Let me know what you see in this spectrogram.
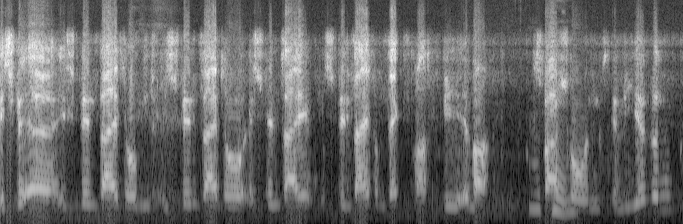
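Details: Stuttering present for as long as the family can remember, in a speaker talking on the phone before a stuttering analysis with a therapist.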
